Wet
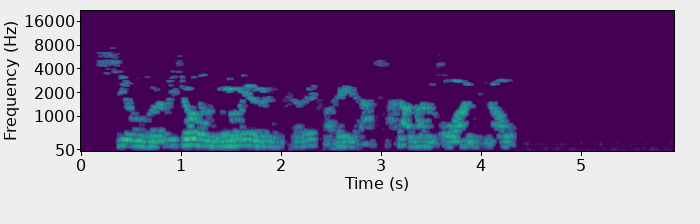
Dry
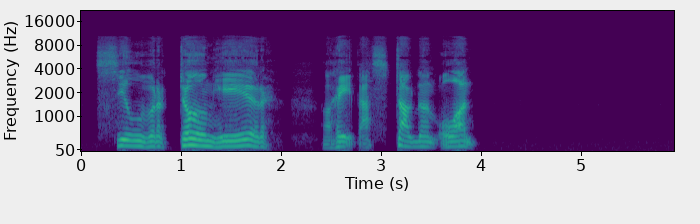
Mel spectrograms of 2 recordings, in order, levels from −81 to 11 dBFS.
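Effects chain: reverse delay 0.331 s, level -6.5 dB; chorus voices 6, 0.9 Hz, delay 25 ms, depth 2.9 ms; 1.84–3.48 running mean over 13 samples; in parallel at -11 dB: soft clip -26 dBFS, distortion -9 dB; on the sum: loudest bins only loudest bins 16; on a send: early reflections 14 ms -4.5 dB, 29 ms -6 dB

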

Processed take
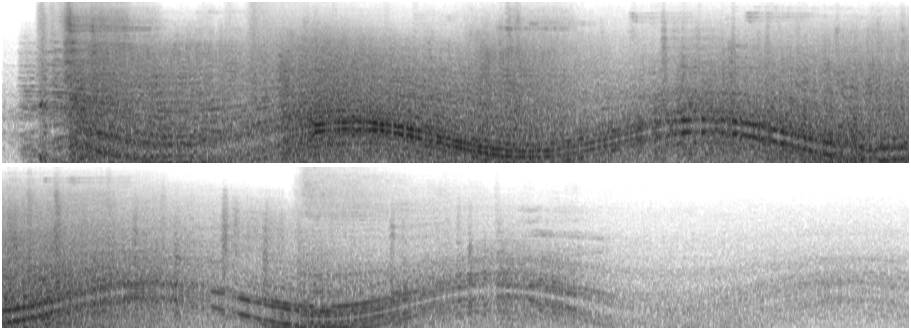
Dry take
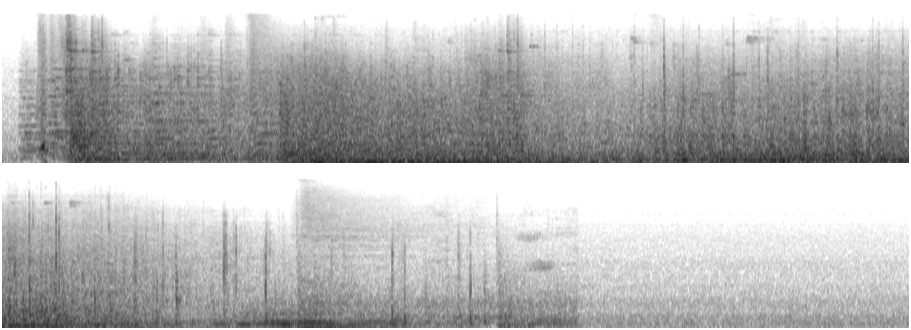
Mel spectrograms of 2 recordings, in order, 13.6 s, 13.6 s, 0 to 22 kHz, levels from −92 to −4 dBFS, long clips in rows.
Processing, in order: pitch shift by moving bins +10 st; non-linear reverb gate 0.45 s flat, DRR 2 dB; ring modulator with a swept carrier 590 Hz, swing 60%, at 0.38 Hz; gain +7 dB

